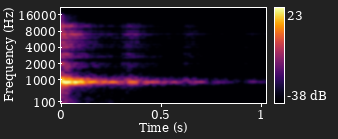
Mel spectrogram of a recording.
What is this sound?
jillys sonar4
Sonar sound made with granulab from a sound from my mangled voices sample pack. Processed with cool edit 96. More effects added.
granular, jillys, sonar, synthesis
